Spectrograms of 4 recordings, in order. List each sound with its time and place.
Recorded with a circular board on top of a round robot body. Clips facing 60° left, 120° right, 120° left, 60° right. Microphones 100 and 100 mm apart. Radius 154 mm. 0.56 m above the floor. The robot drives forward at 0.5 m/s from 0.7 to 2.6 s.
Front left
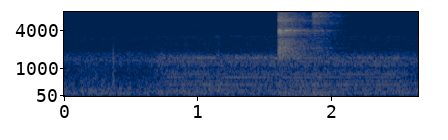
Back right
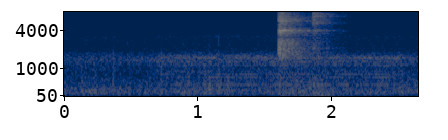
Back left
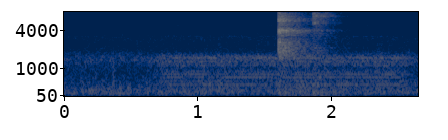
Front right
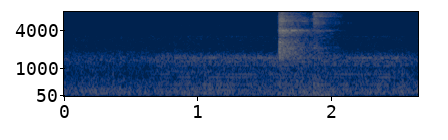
1.6 s scissors: 130° left, 0.9 m; by 2.0 s 140° left, 1.0 m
